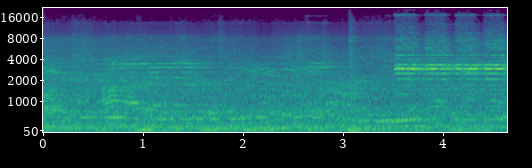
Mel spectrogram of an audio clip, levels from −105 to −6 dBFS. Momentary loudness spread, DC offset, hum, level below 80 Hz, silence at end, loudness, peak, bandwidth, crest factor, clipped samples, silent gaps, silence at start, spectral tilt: 12 LU; under 0.1%; none; -48 dBFS; 0 s; -30 LUFS; -16 dBFS; 19 kHz; 16 dB; under 0.1%; none; 0 s; -3.5 dB/octave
